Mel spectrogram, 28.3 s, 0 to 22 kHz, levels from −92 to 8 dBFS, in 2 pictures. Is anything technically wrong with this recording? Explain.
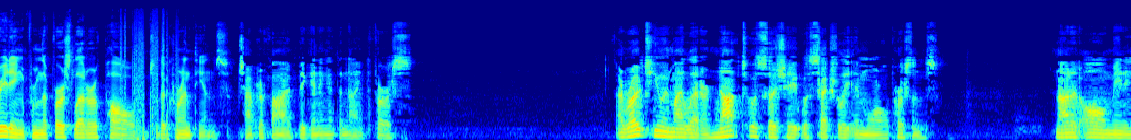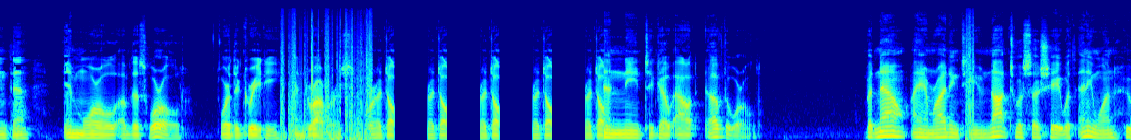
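Yes. The speech has three kinds of technical fault.

Loose connector crackle appears at 1.51 to 2.24 s, 17.65 to 18.80 s, and briefly at 26.22 to 26.32 s. A worn or dirty contact is making and breaking as it shifts. Each break chops the signal, and any DC offset on the line turns the jumps into pops. The result is an irregular scratchy crackle laid over the speech, lasting under a second in the first and last cases and just over a second in the middle one.

From 2.99 to 14.99 s the adaptive stream is at a lower bitrate. The player switched to a cheaper version of the stream when the connection slowed. The quality drops suddenly, with no gap. Nothing remains above 11.5 kHz, so the treble is dulled, and codec artefacts rise. That points to a fall from about 96 kbit/s AAC to roughly 12 kbit/s HE-AAC. Full quality returns abruptly at 14.99 s.

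A stutter with silent gaps runs from 19.07 to 21.69 s. A burst of 230 ms repeats four times. Each repeat is followed by 427 ms of digital silence, so the pattern cycles every 656 ms. The likely cause is a player or stream stall: each retry replayed the last fragment, then the buffer ran dry. The audio that belonged in that stretch is missing.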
